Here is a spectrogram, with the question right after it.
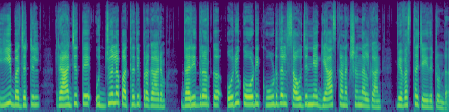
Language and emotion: Malayalam, neutral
